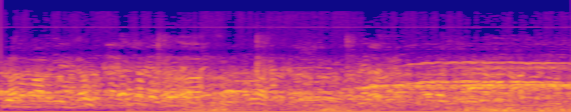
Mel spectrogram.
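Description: A crowd of men chatters and talks loudly nearby.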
